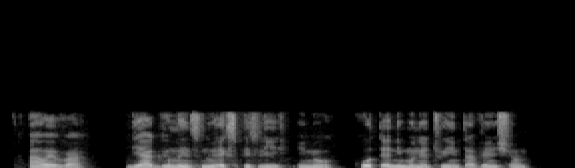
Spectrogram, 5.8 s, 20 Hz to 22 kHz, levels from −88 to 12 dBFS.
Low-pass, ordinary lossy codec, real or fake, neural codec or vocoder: 7.2 kHz; AAC, 48 kbps; real; none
